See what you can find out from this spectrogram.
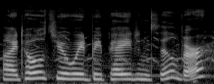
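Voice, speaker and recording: A woman's voice: fairly high pitch, steady tone, normal speed, a bit bright, faint music behind. A woman voicing a shrewd but kind older female pirate captain, speaking in a wry, confident, teasing way, in a cartoon dub. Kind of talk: fan comic dub acting.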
